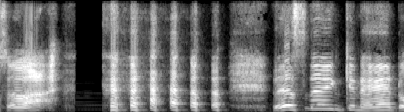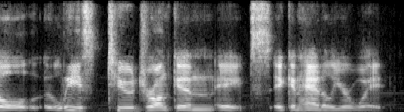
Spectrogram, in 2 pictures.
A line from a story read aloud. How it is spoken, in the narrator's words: he uh, starts laughing at you and goes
